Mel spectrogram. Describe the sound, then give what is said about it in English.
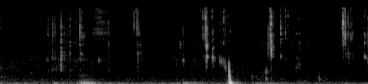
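Wet chewing of a firm Haribo Happy Cola gummy candy, with irregular squishy bites and small smacking clicks repeating over a few seconds, fairly quiet with no talking. “The Happy Colas are a stiff chew.”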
